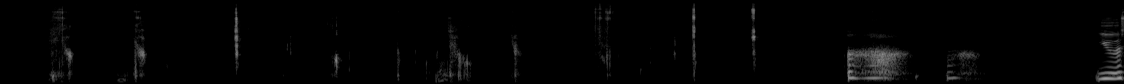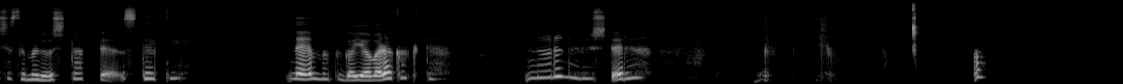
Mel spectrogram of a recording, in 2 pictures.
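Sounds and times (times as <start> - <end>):
speech: 11.0 - 13.2, 14.1 - 15.8, 16.5 - 17.8, 18.8 - 19.6
wet kissing sounds: 20.3 - 20.5.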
